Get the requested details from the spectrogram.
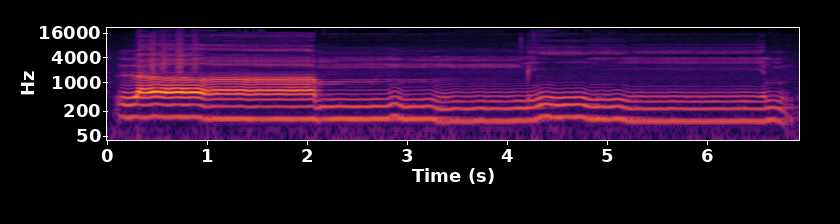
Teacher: Semasa kita masuk kepada mim, mim tu hendaklah didengungkan. Dengung kerana mim berjumpa mim.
